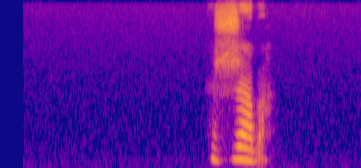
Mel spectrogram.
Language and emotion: Russian, angry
